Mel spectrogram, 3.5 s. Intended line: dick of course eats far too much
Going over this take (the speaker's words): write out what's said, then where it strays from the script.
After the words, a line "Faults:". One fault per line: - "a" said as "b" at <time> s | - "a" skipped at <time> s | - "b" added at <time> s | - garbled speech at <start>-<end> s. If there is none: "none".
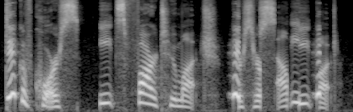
dick of course eats far too much [garbled]
Faults:
- garbled speech at 2.3-3.4 s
